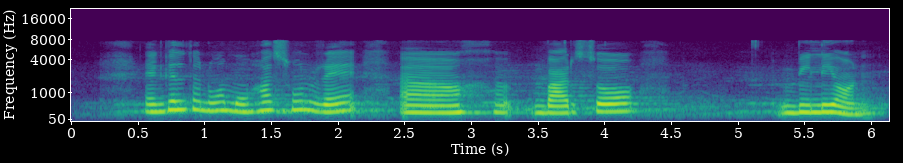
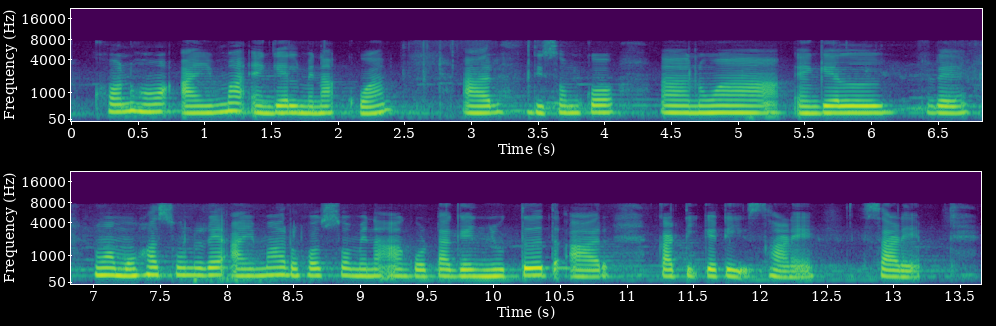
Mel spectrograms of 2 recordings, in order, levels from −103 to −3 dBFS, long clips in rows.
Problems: constant background noise, continuous background conversations, echo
